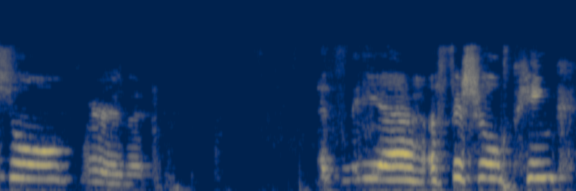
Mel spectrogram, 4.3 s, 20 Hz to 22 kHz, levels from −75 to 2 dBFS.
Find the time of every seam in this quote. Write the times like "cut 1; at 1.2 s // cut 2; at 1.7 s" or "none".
cut 1; at 1.9 s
